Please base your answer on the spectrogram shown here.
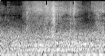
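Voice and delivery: sharp breathless gasp of fright; startled gasp. Real, not acted. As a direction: gasp as if a bird flew at you. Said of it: "I thought that was a bird, and I'm scared of birds".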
